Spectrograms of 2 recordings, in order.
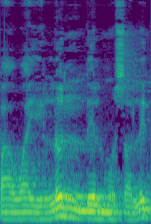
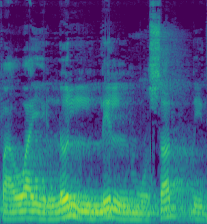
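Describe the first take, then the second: First: An n sound is heard before lil. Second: The n merges into the following l sound. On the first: The speaker calls it wrong. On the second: The speaker calls it right. "Tanwin, ya, bertemu dengan lam, maka dibacanya seperti huruf lam"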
